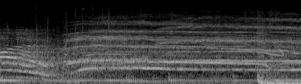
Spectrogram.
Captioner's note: cheering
